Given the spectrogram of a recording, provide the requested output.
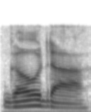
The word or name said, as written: Gowda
